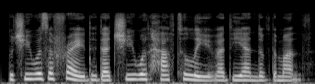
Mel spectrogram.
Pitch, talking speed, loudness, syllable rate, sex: 210 Hz, 305 wpm, -17 LUFS, 6.0 syllables/s, female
